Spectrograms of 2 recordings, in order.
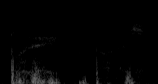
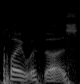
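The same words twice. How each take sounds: First: It is said in a whisper. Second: It is said in a normal voice.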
